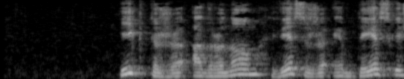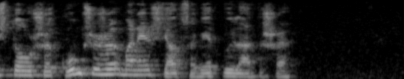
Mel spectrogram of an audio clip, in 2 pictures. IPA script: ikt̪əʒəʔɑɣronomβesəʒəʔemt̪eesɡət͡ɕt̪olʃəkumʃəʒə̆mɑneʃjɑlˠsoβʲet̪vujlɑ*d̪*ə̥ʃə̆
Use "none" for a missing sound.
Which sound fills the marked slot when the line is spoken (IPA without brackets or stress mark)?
t̪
